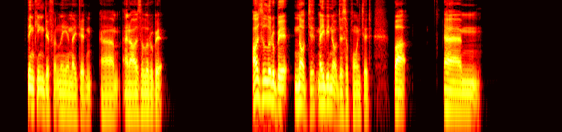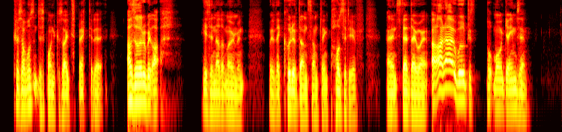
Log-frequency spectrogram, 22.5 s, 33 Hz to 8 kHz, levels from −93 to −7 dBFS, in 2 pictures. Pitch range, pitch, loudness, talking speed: 80-100 Hz, 90 Hz, -22 LUFS, 165 wpm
